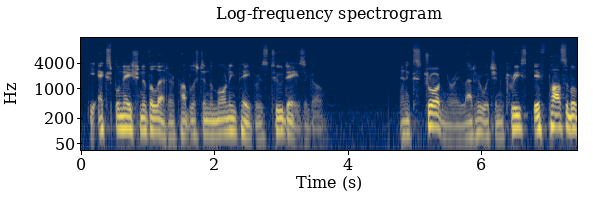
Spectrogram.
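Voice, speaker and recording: A man narrating an audiobook in a measured, formal and theatrical storytelling manner. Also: sits low, dry recording. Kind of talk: dramatic scripted storytelling.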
